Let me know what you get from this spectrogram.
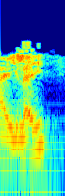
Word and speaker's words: Islay: Bueno, hay todo un grupo de whiskies de una zona del Reino Unido, de Escocia, que se llama Islay, claro. O se pronuncia Islay, que suelen ser whiskies todos con mucho ahumado.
